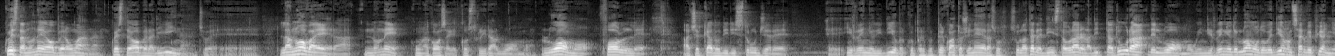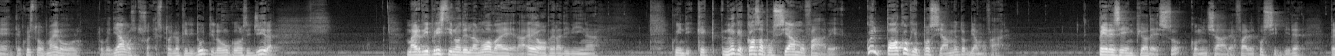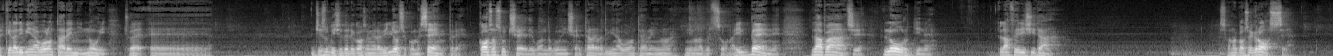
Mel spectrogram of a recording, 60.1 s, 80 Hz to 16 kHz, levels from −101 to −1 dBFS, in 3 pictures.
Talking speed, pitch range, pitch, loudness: 145 wpm, 105-140 Hz, 120 Hz, -22 LUFS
